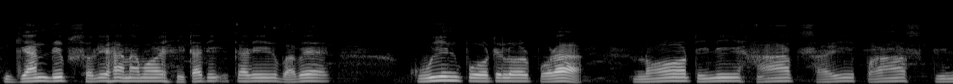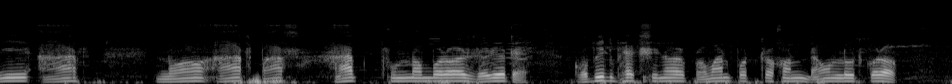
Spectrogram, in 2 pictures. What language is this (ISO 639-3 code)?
asm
